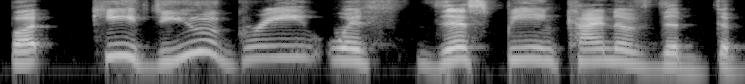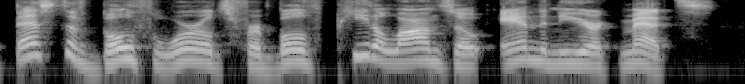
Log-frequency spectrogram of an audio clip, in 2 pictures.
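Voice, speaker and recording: A man's voice: high voice, animated, unhurried, hardly any pauses, no echo, studio quality. A man hosting a sports talk show, giving commentary and analysis.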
